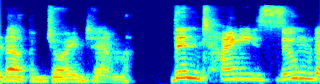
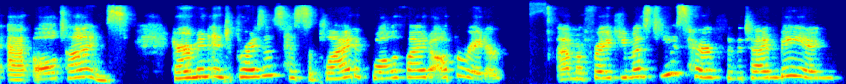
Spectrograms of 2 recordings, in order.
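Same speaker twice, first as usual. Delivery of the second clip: a brisk, cheerful official, pitched higher; higher, breezy bureaucrat voice; lightly voiced inspector; 10 semitones higher than usual. A narrator's reading. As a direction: play the chipper, smug chief inspector.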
